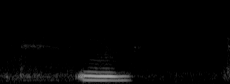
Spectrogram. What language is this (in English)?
Santali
